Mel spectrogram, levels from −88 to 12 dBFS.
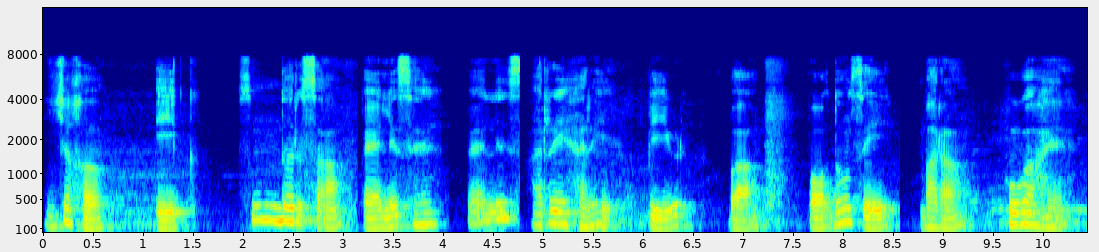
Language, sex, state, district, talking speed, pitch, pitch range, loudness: Hindi, male, Uttar Pradesh, Muzaffarnagar, 85 wpm, 135 Hz, 110-160 Hz, -29 LUFS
